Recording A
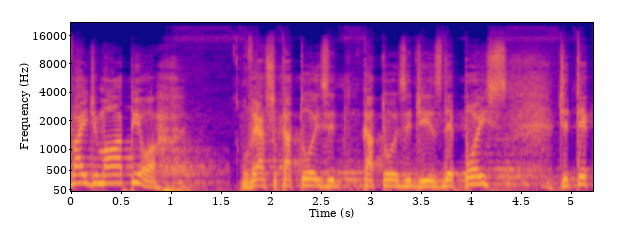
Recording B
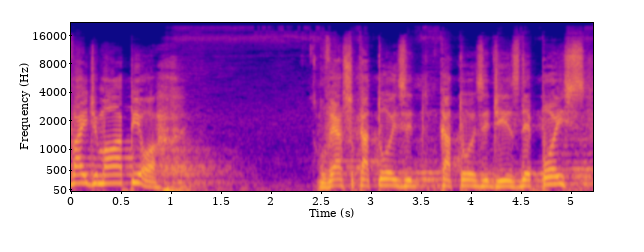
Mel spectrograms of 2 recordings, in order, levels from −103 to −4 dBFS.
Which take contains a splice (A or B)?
A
